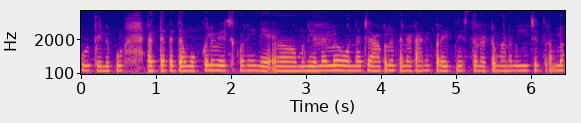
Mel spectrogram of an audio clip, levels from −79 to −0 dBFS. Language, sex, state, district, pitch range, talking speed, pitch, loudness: Telugu, female, Telangana, Nalgonda, 215-230 Hz, 130 wpm, 220 Hz, -19 LUFS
